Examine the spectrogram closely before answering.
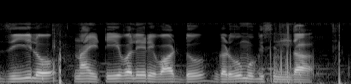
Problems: none marked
